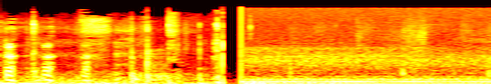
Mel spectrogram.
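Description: Two men laughing in an open-top Daihatsu Copen over the low hum of its engine; a little over halfway through the sound cuts off abruptly to a steady low engine hum.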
